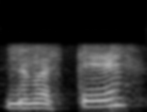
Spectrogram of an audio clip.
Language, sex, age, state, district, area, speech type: Hindi, male, 45-60, Uttar Pradesh, Lucknow, urban, conversation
